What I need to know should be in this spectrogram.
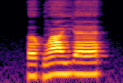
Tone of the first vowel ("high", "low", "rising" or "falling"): low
